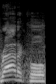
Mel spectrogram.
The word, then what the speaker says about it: Radicle: It sounds radical cuz what we're doing is very innovative. Uh but the way we spell radical means the root of the plant.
